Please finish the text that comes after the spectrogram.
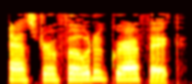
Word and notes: astrophotographic: British English

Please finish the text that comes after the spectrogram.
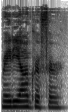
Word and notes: radiographer: American English

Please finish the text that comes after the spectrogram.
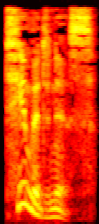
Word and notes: tumidness: British English

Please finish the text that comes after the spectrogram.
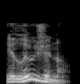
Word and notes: illusional: British English

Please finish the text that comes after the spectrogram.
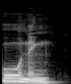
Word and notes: awning: British English

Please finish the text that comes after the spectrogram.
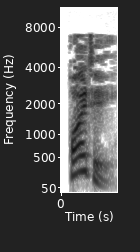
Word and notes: whity: British English

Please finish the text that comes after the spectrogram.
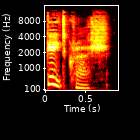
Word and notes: gatecrash: British English

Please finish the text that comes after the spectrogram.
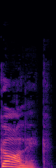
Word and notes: garlic: British English

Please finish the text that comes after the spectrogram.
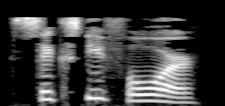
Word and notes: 64: British English

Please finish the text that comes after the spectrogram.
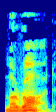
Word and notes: maraud: British English

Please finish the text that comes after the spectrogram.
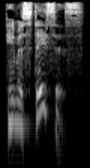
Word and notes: hemostasis: British English

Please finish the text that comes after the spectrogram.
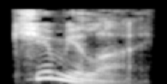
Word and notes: cumuli: British English

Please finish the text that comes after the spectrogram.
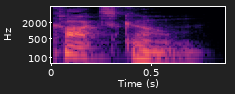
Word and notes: cockscomb: American English

